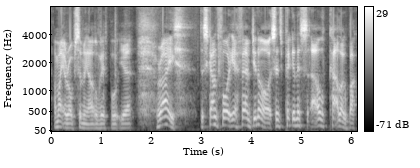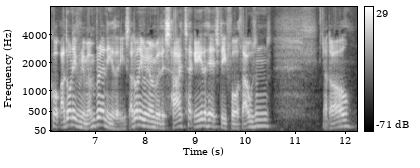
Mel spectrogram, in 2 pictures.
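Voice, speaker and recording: A man's voice: medium pitch, lively intonation, brisk. A middle-aged man with a North East English accent giving a casual, chatty show-and-tell, rambling along in a nostalgic, down-to-earth way. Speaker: hobbyist video presenter.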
